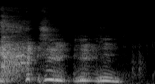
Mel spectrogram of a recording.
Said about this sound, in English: hang on, just let me clear my throat.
